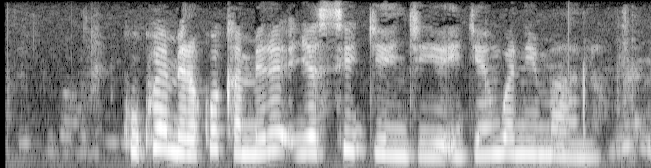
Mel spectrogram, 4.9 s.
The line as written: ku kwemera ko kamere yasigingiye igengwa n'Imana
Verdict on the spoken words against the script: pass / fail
pass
